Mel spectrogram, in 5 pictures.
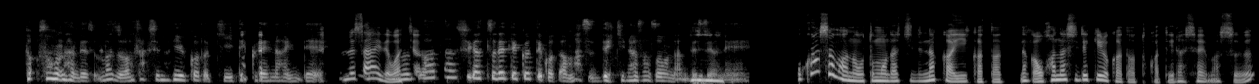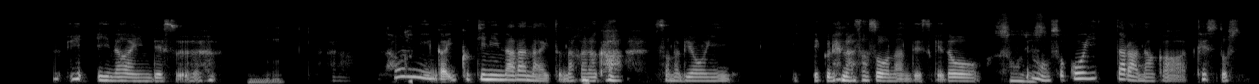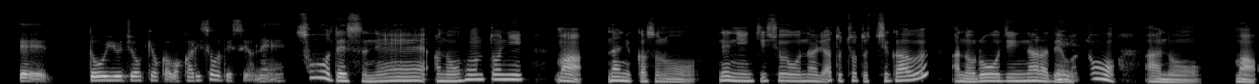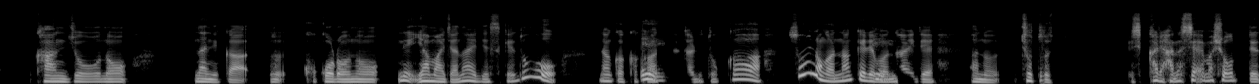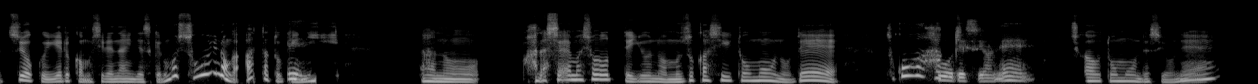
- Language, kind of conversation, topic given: Japanese, advice, 家族とのコミュニケーションを改善するにはどうすればよいですか？
- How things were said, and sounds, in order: unintelligible speech; other noise; unintelligible speech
